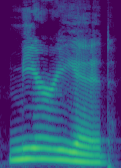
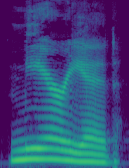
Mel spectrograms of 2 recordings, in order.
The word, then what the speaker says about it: myriad: useful in Myriad ways let's review Myriad and notice the pronunciation there is no a sound it's id id Myriad Myriad this means large in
